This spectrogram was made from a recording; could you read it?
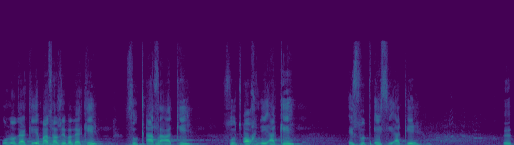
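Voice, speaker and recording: A man's voice: high-pitched, slow pace. A man, telling a comedy story on stage and acting out the voices. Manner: animated, acts out voices. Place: outdoor fair stage.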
